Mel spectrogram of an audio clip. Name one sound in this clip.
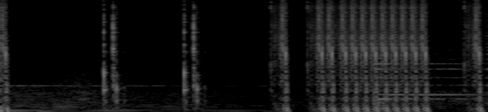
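Game menu ticks click as items scroll by quickly.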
